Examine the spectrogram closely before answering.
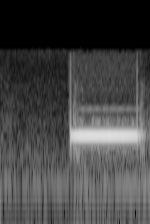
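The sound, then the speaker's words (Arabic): A single clean electronic beep marks a dropped phone call, a steady mid-pitched tone of about half a second that starts abruptly after a quiet hiss and then cuts off. “انقطع الاتصال يا شيخ صايم، حسب الله، الله المستعان. طيب، هذه أحيانا تكون يعني رداءة في الاتصالات يعني لأسباب فنية”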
